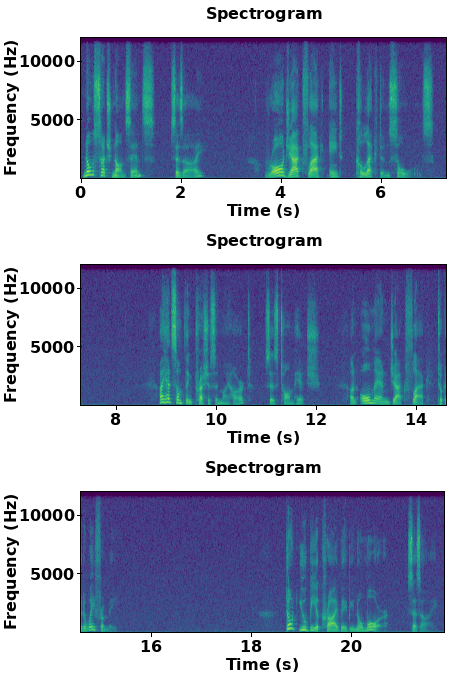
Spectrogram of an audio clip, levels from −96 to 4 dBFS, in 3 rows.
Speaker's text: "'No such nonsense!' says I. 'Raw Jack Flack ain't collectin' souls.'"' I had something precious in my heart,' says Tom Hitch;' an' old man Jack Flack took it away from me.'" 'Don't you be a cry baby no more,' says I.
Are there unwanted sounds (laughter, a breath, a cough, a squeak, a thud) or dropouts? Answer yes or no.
no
